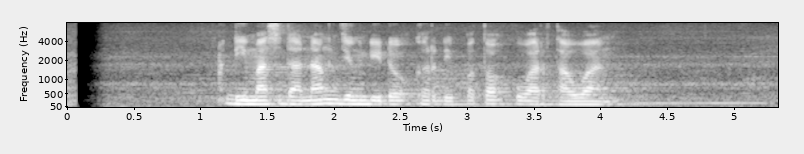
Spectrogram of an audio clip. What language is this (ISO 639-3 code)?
sun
